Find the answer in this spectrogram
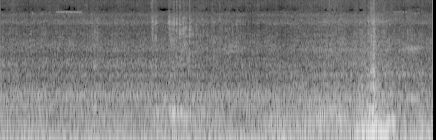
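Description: Car engine and road rumble heard from inside the cabin while driving slowly, a steady low drone.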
